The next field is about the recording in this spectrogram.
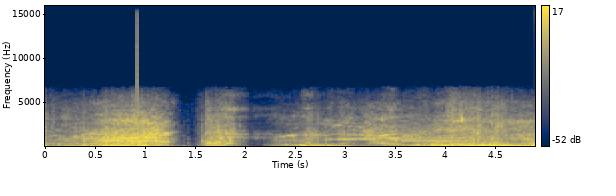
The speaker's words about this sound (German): Als die beiden Saurier sich gegenüberstehen, brüllen sie sich kampfeshungrig an. Dann gehen sie aufeinander los.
